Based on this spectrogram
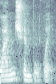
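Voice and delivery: dropped low and matter-of-fact; low blunt voice. Shown as a demonstration. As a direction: say it flat and low, no cuteness. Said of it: "没有塞奶的声音哎，直接低八度".

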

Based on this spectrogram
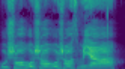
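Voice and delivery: put-on high, loud taunting boy voice; mocking dare. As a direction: dare him in a sing-song. Rival mockingly challenges.

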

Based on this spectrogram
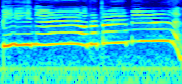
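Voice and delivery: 拉高嗓门，朝马路对面喊; 像隔着斑马线叫朋友过来; 隔街喊人. Retold or imitated. Calling friend across the street. (在马路对面喊朋友)

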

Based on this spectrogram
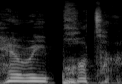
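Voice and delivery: Snape. Retold or imitated. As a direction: imitate a drawn-out British "POT-tah". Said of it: "每次叫Potter都叫什么".

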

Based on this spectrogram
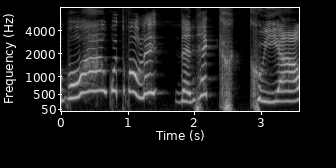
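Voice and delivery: mock old uncle refusing to leave; stubborn old uncle. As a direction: drag it out like an insistent grandpa. Retold uncle stubbornly insisting.

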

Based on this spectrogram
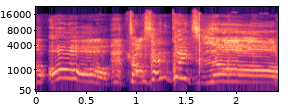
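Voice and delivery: high, slow, beaming blessing from a father-in-law; cheerful old father. Retold or imitated. Father-in-law happily blesses the news, drawn out and bright. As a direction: stretch it out like a delighted elder. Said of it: "然后他爸爸就说".

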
